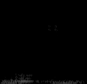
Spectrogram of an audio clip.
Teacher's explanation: The final sound of the verb in the infinitive form to bake is the k sound. It's unvoiced. Therefore, the ed is pronounced t, unvoiced with the t sound.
